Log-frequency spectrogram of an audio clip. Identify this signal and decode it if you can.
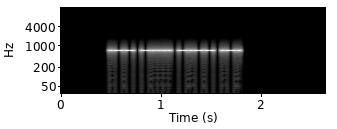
Morse code, heard as a keyed tone, about 44 wpm, 700 Hz. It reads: W6YR
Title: Call Signs Repeated 3x - 45wpm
